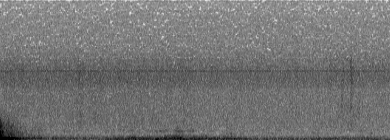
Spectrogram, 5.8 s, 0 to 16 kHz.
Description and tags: Small explosion - firecracker during a fiesta in the Sacred Valley, Cuzco, Peru. Long natural mountain echo.Recorded with a Canon s21s
firecracker, explosion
